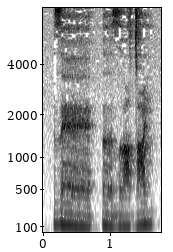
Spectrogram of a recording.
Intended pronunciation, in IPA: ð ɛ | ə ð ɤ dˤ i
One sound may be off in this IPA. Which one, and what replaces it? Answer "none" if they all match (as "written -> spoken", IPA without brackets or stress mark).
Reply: none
